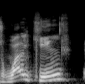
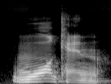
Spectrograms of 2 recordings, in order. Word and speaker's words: walking: Pero cuidado, la L no se pronuncia, no es walking, ¿no? Walken, walken, walken. Wa, luego ken, la I como una E y la G casi no se pronuncia, walken.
